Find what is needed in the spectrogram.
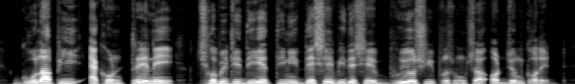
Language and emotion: Bengali, neutral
